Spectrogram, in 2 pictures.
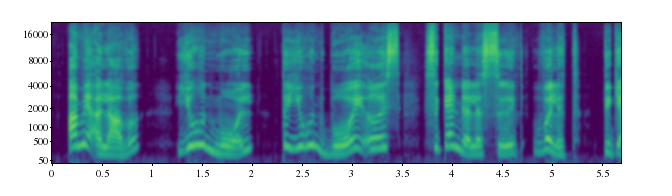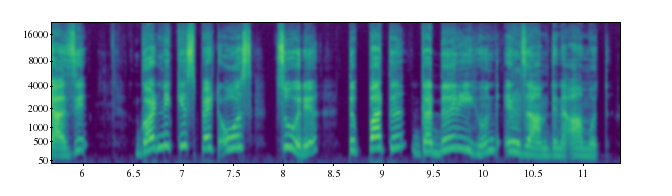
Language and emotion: Kashmiri, neutral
